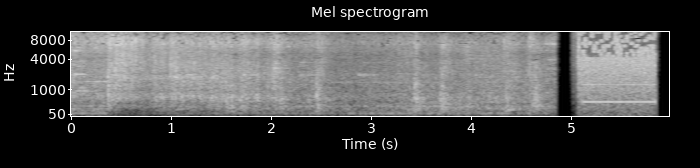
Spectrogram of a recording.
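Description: Freight train with a diesel locomotive rolling past, with clacks and clanks from its wheels on the rails. Near the end, after a brief cut, a louder hiss with one steady tone takes over for about a second, then stops abruptly.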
